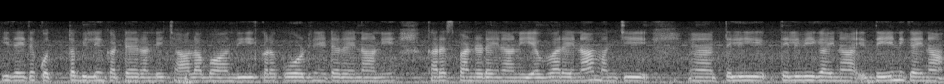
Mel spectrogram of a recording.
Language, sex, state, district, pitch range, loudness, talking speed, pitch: Telugu, female, Andhra Pradesh, Srikakulam, 165-180 Hz, -16 LUFS, 115 wpm, 170 Hz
